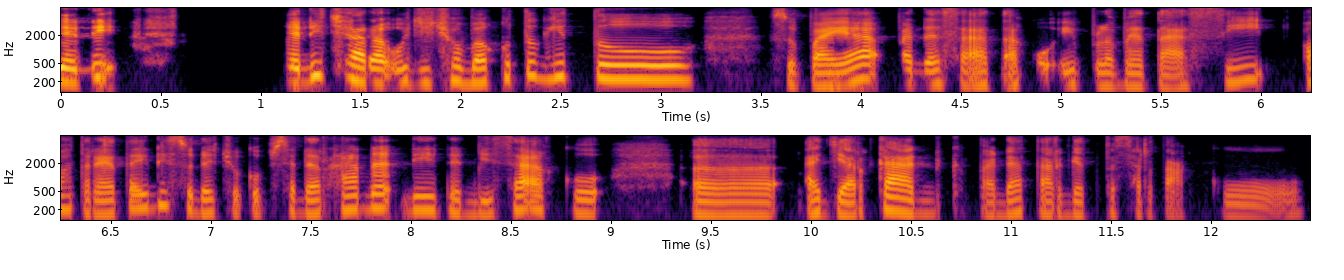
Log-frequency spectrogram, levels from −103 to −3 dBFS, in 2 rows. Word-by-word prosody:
jadi 195 +5 +9 0.9
jadi 200 +7 +7
cara 200 -5 +7
uji 185 0 -4
cobaku 200 +1 0
tuh 275 - -1
gitu, 245 0 -1 0.8
supaya 160 +9 +4
pada 180 -2 -1
saat - - 0
aku - - -5
implementasi 160 +6 -5 0.2
oh - - -6
ternyata 155 -1 -1
ini 250 +3 -7
sudah 165 - -2
cukup - - -11
sederhana 200 +7 0
nih 195 0 -3
dan 165 - -7
bisa 155 +6 -4
aku, 165 -2 -7 0.5
eee, 145 -1 -2 0.2
ajarkan 160 +3 +3 0.2
kepada 140 +2 -7
target 150 -1 -7
pesertaku. 130 -3 -12
170 Hz, 130 wpm, -26 LUFS, 155-200 Hz, 0.9 s, jadi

